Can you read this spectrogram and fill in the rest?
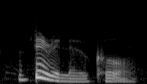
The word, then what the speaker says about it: virilocal: Now that's spelt P-A-T-R-I-L-O-C-A-L. Patrilocal. A more modern term is virilocal. And we spell that V-I-R-I-L-O-C-A-L. Virilocal. The opposite, when the man moves, is termed matrilocal. And we spell that M-A-T-R-I-L-O-C-A-L.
